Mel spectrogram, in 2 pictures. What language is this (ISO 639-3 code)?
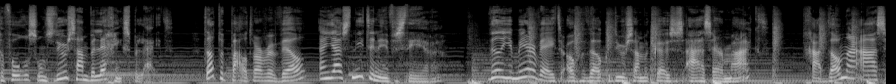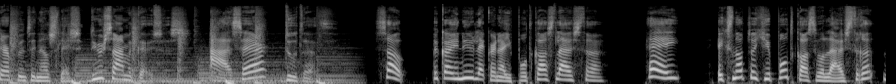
nld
